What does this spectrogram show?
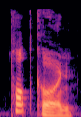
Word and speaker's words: popcorn: With compound nouns, the stress usually goes on the first part, like this. Popcorn, ice cream, keyboard.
